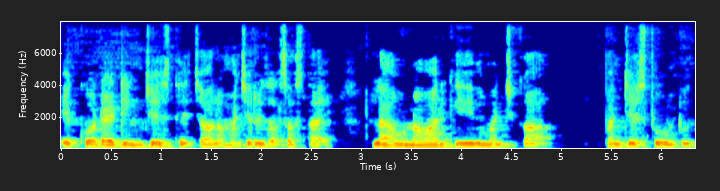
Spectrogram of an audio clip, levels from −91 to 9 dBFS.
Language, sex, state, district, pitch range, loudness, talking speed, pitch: Telugu, male, Telangana, Karimnagar, 125-130 Hz, -21 LUFS, 125 wpm, 130 Hz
